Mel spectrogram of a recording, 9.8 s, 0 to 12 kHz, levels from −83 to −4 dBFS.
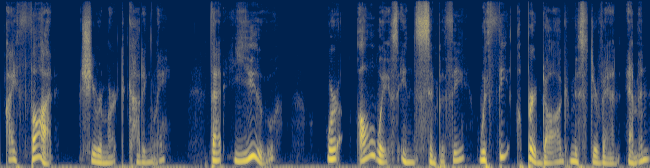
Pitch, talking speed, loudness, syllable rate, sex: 150 Hz, 110 wpm, -21 LUFS, 3.9 syllables/s, male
